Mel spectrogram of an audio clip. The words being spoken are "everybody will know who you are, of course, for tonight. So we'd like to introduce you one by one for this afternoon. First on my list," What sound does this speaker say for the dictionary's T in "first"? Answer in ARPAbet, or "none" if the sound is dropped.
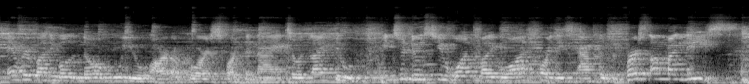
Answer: T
